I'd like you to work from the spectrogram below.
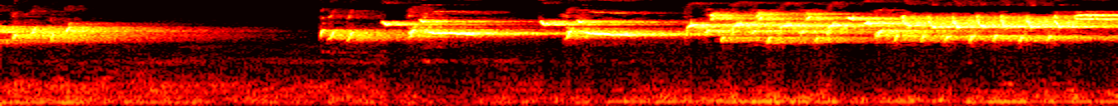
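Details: European goldfinch singing in the Moroccan wedani style: a falling whistled note fades out, then a bright run of rapid twittering phrases builds into dense, high, tinkling trills.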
